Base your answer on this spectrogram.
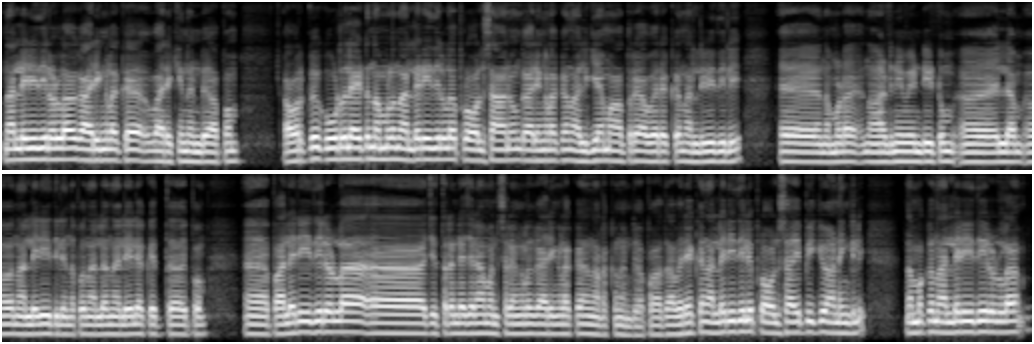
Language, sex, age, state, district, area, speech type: Malayalam, male, 45-60, Kerala, Kozhikode, urban, spontaneous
